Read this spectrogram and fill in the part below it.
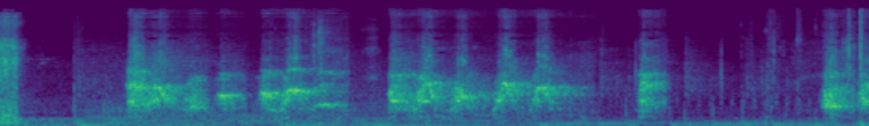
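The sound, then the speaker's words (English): A dog barks and yips repeatedly in quick, uneven bursts, loud, heard through a player's microphone in online game voice chat, with a slightly compressed, mic-like quality and a low hum underneath. “Yo, dude, either fucking kill your dog right now or mute your fucking mic.”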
